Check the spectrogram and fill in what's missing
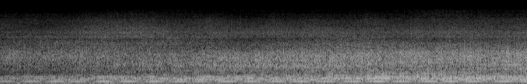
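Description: Powered parachute fitted with a car engine flying at an airport fly-in, a steady droning engine and propeller hum held at constant loudness throughout, fairly near, with no voices.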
